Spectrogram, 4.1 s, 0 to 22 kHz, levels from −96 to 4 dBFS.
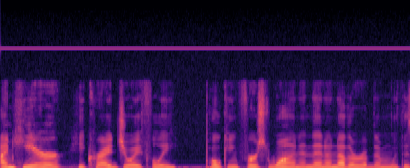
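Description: Throughout the speech, video or display buzz: a 50 Hz field-rate buzz with hash and a faint 15.6 kHz line tone, which plain mains hum lacks, sitting well below the voice.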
